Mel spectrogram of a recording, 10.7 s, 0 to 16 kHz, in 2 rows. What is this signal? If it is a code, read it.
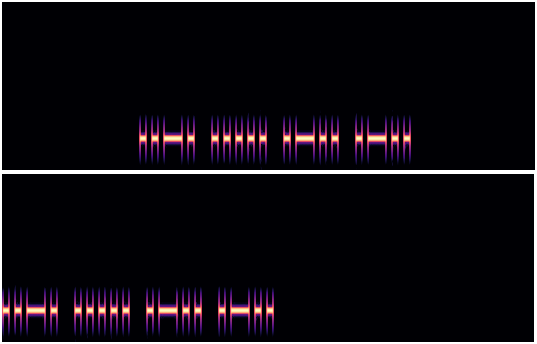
Morse code, heard as a keyed tone, about 20 wpm, 700 Hz. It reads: F5LL F5LL
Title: DXCC-100 Call Signs - 4 Characters - Repeated 2x - 20wpm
